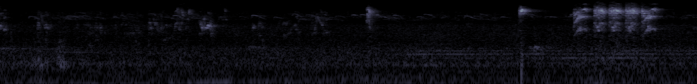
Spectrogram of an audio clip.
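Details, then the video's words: Spiderhunter singing in the morning: scattered high chirps early on, then a loud, rapid burst of sharp high notes near the end, with other faint calls behind. "Suara Burung Sogok ontong di pagi hari"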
